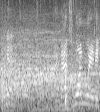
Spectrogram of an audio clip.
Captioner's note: crowd cheering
